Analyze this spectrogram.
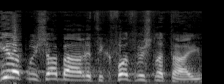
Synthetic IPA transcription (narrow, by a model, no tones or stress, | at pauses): ilapʁiʃabeaʁet͡shikfɔt͡sbeʃnataim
